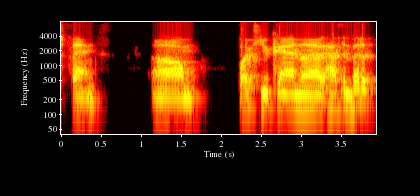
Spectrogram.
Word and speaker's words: THX: We pronounce it as Fangs.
